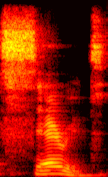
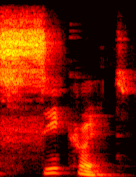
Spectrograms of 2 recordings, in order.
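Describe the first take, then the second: First: The word is said without a k sound. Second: The word is said with a k sound. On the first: The speaker calls it wrong. "she said Serit" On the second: The speaker calls it right. "not secret"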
